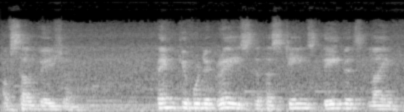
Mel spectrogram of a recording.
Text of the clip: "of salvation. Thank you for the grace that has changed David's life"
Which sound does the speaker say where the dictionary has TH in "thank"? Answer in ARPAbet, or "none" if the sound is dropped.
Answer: T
